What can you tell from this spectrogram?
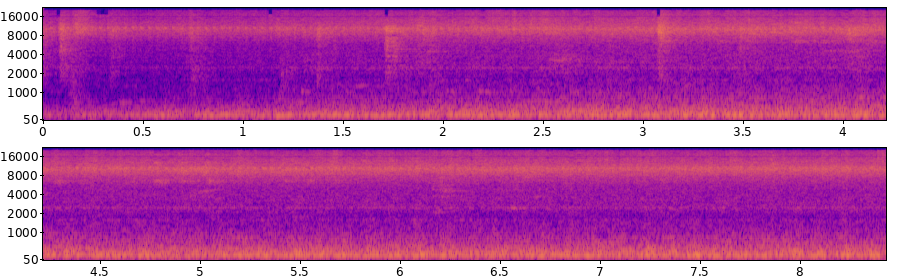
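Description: Deep low rumble swells steadily as the drum climbs to spin speed, no knocking on top; worn drum bearings.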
